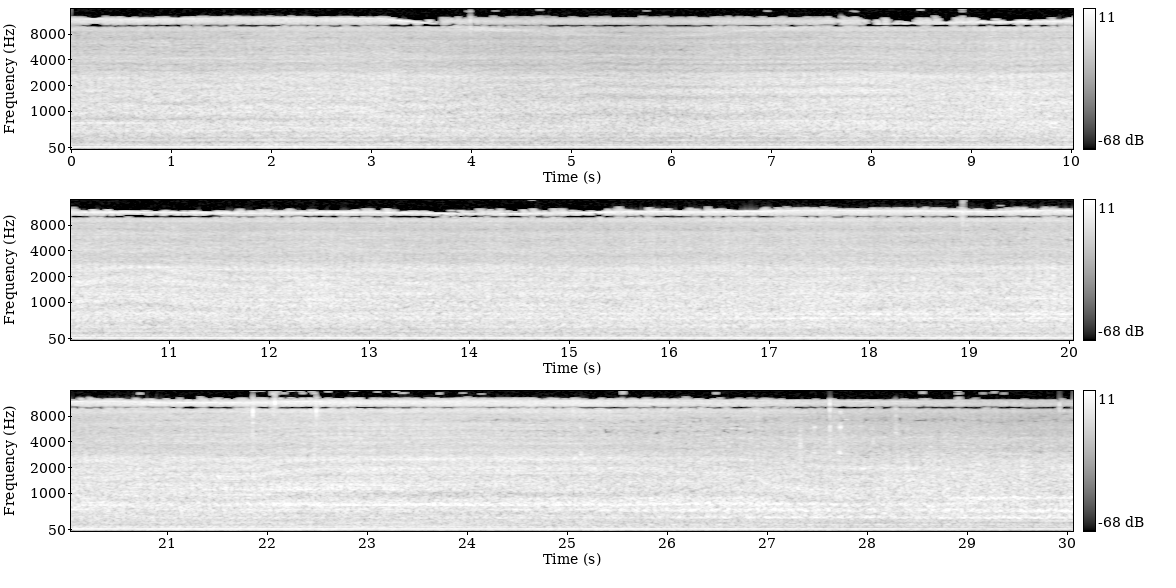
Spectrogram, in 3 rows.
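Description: Massey Ferguson 7720 S tractor's six-cylinder diesel engine running steadily at constant speed, working a vertical-tine power harrow in seedbed preparation.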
